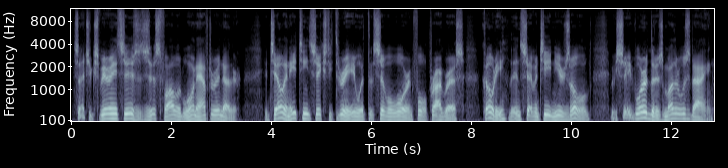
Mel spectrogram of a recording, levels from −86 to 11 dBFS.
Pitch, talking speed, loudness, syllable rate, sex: 115 Hz, 150 wpm, -18 LUFS, 4.6 syllables/s, male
